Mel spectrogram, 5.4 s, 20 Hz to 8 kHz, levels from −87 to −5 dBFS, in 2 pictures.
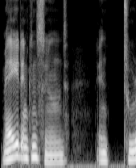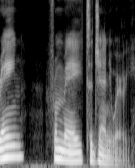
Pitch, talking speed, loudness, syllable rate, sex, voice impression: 115 Hz, 100 wpm, -17 LUFS, 3.6 syllables/s, male, masculine, slightly adult-like, slightly middle-aged, very thick, slightly thin, slightly relaxed, slightly powerful, dark, hard, clear, slightly muffled, fluent, cool, intellectual, very refreshing, sincere, very mature, friendly, reassuring, unique, slightly elegant, wild, sweet, kind, slightly intense, slightly modest, very light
